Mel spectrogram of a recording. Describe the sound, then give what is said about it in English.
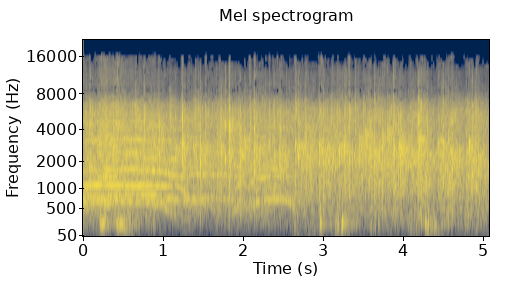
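A crowd bursts into loud, sustained applause with dense clapping, scattered cheers and a few whistles, holding steady for several seconds, applauding a book on its official publication date. “today we should just give a big round of applause because today is the official publication date.”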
